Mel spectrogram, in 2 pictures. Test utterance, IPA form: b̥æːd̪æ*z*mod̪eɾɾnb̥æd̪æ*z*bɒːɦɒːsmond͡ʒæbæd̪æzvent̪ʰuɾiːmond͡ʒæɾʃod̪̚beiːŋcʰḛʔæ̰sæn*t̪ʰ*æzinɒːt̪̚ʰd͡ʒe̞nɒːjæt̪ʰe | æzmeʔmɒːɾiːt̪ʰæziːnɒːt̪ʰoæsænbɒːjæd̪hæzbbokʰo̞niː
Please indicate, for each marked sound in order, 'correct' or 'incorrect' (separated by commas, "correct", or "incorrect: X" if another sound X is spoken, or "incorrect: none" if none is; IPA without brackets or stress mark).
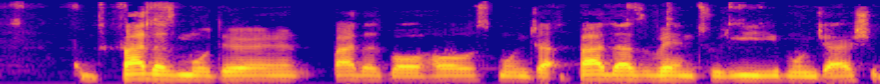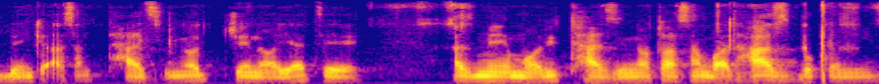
correct, correct, correct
